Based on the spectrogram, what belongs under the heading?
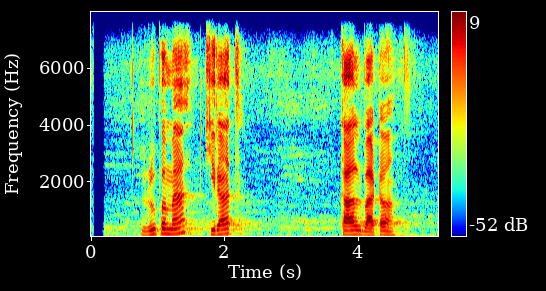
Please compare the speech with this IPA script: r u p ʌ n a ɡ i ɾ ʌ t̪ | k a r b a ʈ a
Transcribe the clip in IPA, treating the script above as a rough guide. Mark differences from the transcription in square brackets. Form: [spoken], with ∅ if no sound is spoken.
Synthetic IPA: r u p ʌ [m] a [k] i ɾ [a] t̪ | k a [l] b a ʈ [ʌ]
